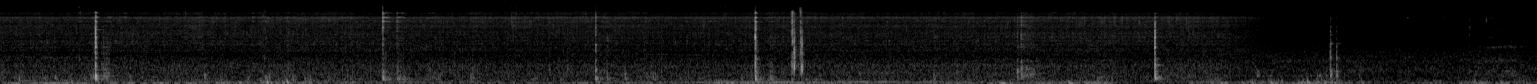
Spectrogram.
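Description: Food sizzling as it fries in a hot pan, with several sharp clicks of a utensil against the pan. The sizzle cuts off suddenly near the end.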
